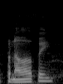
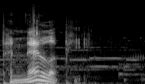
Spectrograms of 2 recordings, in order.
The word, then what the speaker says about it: Penelope: is that short for Penelope officially yes but I never can be bothered with all four syllables of it Penelope sounds a little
